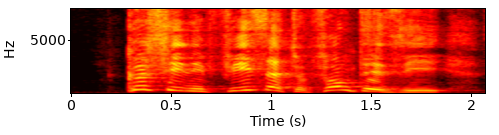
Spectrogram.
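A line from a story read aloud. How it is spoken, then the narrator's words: Exclaiming. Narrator (French): s'écria la baronne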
